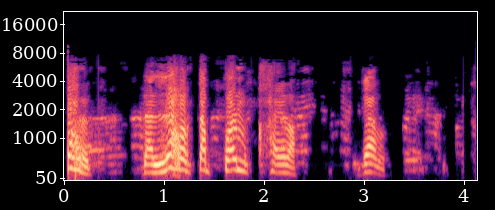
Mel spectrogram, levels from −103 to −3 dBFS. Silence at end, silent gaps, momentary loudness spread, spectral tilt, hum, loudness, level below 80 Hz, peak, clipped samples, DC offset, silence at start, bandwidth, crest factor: 0.4 s; 3.27-3.38 s; 23 LU; -5.5 dB/octave; none; -14 LUFS; -54 dBFS; 0 dBFS; under 0.1%; under 0.1%; 0.05 s; 8.6 kHz; 14 dB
